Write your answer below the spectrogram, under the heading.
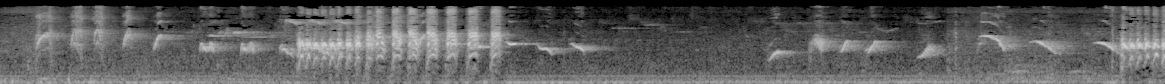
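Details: Greater green leafbird singing in the long ngekek style described as full of tengkek: slurred whistled notes, then a loud rapid buzzy chattering burst of about two seconds, more downslurred whistles, and another harsh burst at the end.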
